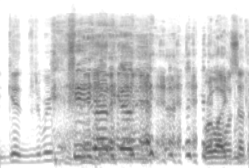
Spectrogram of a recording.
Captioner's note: laughter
